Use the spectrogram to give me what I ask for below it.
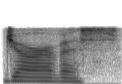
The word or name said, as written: Jervis Bay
